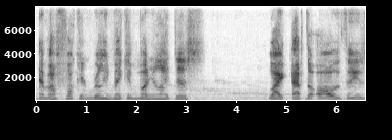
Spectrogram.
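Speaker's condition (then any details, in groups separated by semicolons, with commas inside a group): Slurred speech; still slurs words occasionally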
